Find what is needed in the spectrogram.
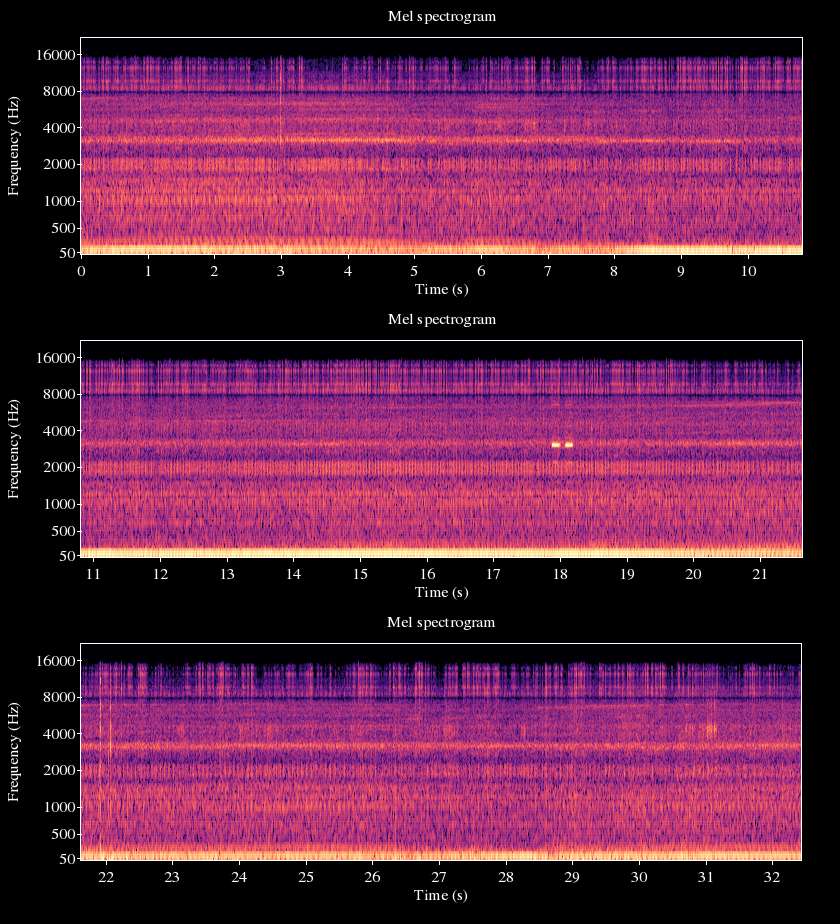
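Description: ATV (quad bike) engine running while riding along a road, with a steady low drone that gets louder for about twelve seconds in the middle.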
